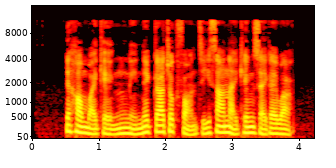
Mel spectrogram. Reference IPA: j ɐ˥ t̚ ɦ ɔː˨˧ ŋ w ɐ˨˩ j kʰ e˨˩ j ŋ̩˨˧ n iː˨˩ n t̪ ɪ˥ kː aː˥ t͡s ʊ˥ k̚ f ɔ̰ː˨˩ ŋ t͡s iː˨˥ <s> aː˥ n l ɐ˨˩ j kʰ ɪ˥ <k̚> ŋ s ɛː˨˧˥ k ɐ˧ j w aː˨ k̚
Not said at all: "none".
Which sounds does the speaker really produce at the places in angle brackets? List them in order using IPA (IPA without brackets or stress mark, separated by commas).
s, none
